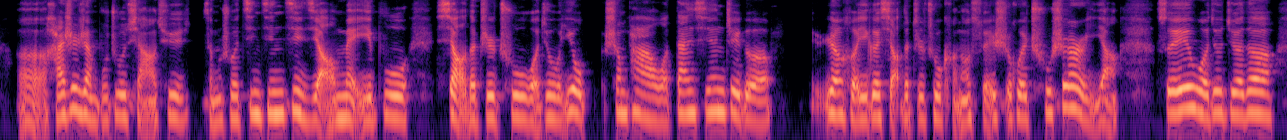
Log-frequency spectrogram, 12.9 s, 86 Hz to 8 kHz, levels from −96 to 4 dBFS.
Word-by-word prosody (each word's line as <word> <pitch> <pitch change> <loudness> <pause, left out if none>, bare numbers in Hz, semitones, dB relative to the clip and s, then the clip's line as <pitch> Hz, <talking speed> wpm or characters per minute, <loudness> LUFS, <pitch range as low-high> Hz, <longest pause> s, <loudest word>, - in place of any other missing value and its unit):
呃， - - -5
还 180 +2 +1
是 230 +2 +2
忍 195 -6 +1
不 165 - -8
住 190 0 -1
想 - - -4
要 - - -3
去 180 +1 -4
怎 150 - -7
么 160 - -5
说， 180 0 -3
斤 200 +3 -1
斤 200 +1 +1
计 205 -3 0
较 170 - +1
每 180 0 +1
一 170 - -1
步 180 -1 0 0.3
小 - - +3
的 170 - +1
支 180 +1 +1
出， 180 -2 0
我 165 - 0
就 180 -2 -1
又 210 0 +1
生 210 -1 -3
怕 195 -5 -1
我 160 -1 -3
担 205 +2 -1
心 215 0 0
这 205 -2 +2
个 165 - 0 0.4
任 200 -2 +1
何 175 -3 0
一 175 - +2
个 185 0 +3
小 185 - -1
的 180 - -3
支 175 - -6
出 175 +1 -2
可 - - -11
能 160 +3 -2
随 185 - -4
时 185 - -4
会 180 -1 0
出 210 +4 -4
事 250 +3 +2
儿 230 -8 +4
一 - - -8
样。 - - -3 0.4
所 205 - +1
以 225 +3 +8
我 215 -6 +5
就 210 0 +1
觉 200 -1 +1
得， 200 -2 +3
185 Hz, 265 characters per minute, -22 LUFS, 175-205 Hz, 0.4 s, 以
